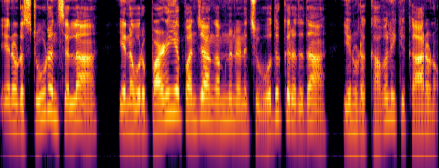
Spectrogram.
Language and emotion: Tamil, sad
